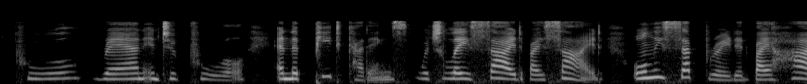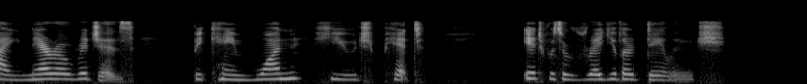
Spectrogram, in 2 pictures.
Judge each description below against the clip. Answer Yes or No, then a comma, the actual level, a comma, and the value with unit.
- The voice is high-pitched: Yes, high, 245 Hz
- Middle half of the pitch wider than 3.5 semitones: No, average, 3.0 semitones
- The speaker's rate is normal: No, slow, 105 wpm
